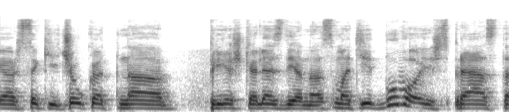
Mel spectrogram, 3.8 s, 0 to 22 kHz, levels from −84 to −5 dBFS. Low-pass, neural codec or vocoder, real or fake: 10.8 kHz; vocoder, 44.1 kHz, 128 mel bands, Pupu-Vocoder; fake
